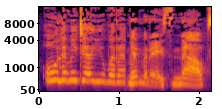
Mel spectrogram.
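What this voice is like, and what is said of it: Light Irish accent. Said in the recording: “She was Irish, had a little Irish accent.”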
